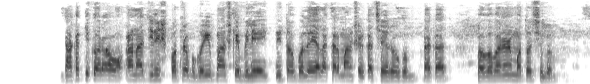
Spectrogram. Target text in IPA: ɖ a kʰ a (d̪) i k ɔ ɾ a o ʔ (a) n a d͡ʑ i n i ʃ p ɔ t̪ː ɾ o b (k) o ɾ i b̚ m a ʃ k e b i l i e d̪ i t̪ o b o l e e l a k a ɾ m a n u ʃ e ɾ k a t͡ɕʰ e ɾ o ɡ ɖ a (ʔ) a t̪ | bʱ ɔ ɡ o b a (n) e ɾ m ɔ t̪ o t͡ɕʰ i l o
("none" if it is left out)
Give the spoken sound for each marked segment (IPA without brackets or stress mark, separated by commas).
t̪, a, ɡ, k, n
